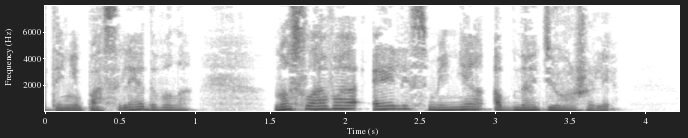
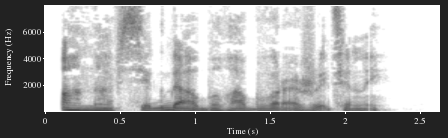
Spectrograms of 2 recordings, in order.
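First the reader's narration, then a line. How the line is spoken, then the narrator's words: Snorted. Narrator (Russian): Элис фыркнула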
